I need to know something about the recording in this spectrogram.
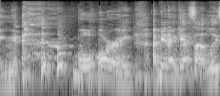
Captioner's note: laughs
